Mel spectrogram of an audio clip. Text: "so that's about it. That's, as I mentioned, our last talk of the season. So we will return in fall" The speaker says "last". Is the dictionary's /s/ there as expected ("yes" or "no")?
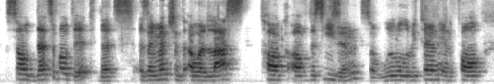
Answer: yes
